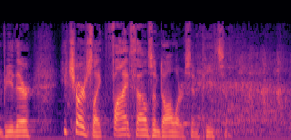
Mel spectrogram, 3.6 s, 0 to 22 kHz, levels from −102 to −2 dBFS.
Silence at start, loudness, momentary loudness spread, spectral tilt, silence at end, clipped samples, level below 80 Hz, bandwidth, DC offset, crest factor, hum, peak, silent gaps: 0 s; -29 LUFS; 15 LU; -4 dB/octave; 0 s; under 0.1%; -60 dBFS; 11.5 kHz; under 0.1%; 18 dB; none; -14 dBFS; none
